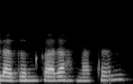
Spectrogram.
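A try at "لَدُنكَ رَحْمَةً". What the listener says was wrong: मिल्लादुन, मिल्लादुन का रहमा। हाँ, इस हा को ना थोड़ा जाके पेट में से निकाला कर। जो हा बनती है ना, पहले तो ता है ना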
